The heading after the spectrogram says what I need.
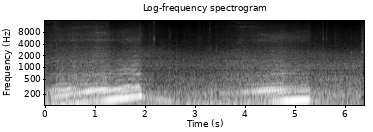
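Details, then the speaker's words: Rebuilt Acura TSX with check engine light on and earlier oil pressure switch trouble, VTEC set at 4,500 rpm: two hard pulls climb smoothly with turbo-like induction sound but no cam changeover jump; owner suspects VTEC isn't engaging. "It sounds like I have a little turbo schooling, man, with that induction sound. I don't think VTEC is engaging."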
